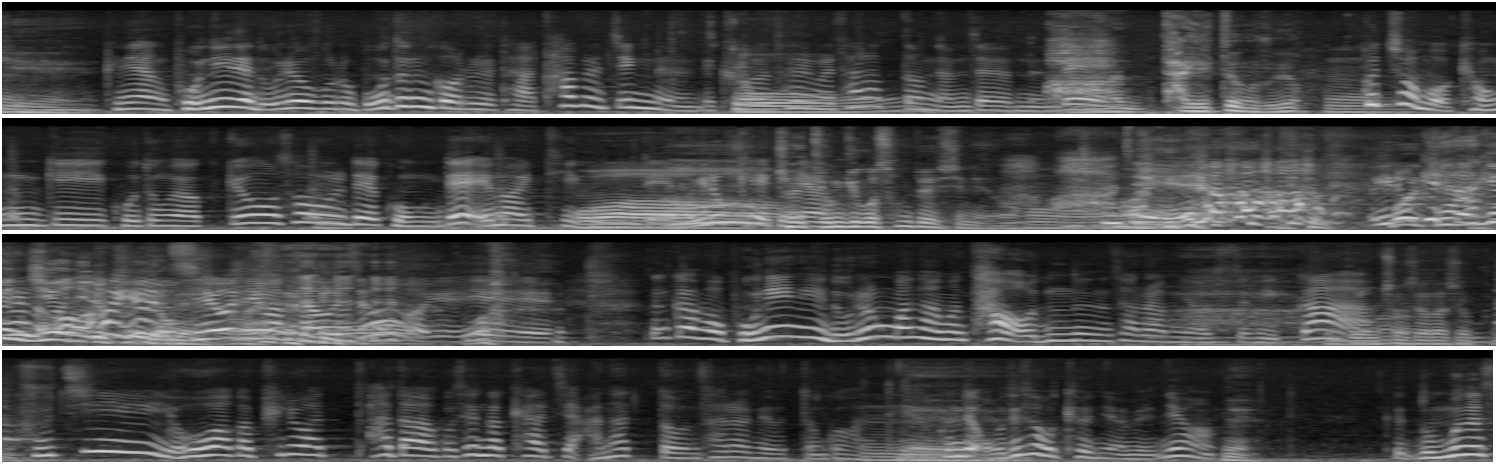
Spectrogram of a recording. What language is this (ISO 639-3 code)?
kor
